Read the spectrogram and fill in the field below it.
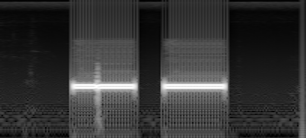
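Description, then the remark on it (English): An outgoing call's ringing tone while calling a man back: a double ring of two short, steady, mid-low buzzing tones in quick succession, fairly loud, with silence around them and no voices. “All right. I'm calling him back. I'm calling.”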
